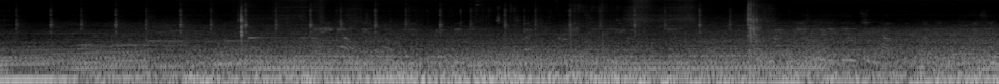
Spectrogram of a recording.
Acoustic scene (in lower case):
car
